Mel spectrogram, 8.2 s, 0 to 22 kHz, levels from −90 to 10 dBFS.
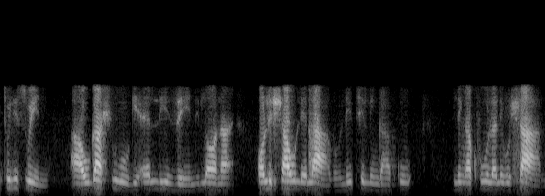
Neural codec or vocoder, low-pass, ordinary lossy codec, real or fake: codec, 16 kHz in and 24 kHz out, 1 kbps, XY-Tokenizer; 3.6 kHz; AAC, 24 kbps; fake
